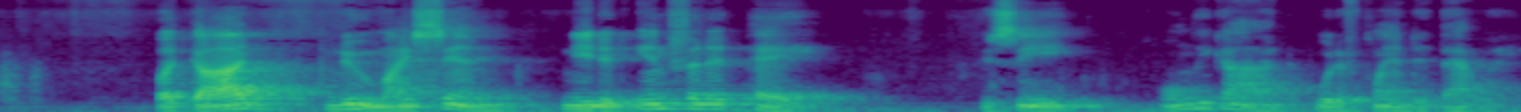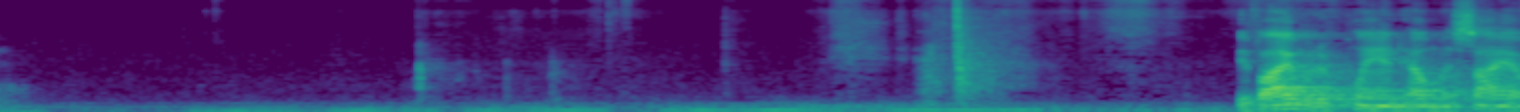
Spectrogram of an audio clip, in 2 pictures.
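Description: A middle-aged man reads aloud calmly and closely through a headset microphone.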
